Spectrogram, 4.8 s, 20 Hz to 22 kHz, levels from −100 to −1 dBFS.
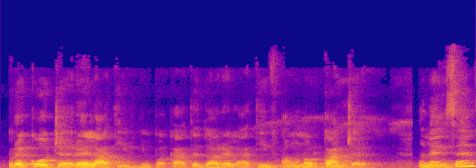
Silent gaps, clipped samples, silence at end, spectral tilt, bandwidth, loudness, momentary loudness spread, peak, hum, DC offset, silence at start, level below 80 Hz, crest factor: none; under 0.1%; 0 s; -7 dB/octave; 15.5 kHz; -16 LUFS; 12 LU; 0 dBFS; none; under 0.1%; 0.1 s; -56 dBFS; 14 dB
